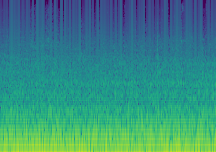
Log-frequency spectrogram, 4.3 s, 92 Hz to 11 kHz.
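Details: 2020 Jeep Gladiator Rubicon, 40K miles, on a test drive after fixing a multiple-cylinder misfire traced to a dead cylinder 2, with long-term fuel trims at 0: a steady low drone under road rumble with no stumble or miss. Running normally.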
